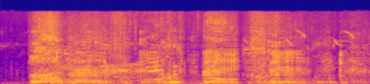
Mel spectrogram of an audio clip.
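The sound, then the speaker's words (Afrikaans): A lion roars loudly in several powerful, rumbling bursts separated by brief pauses, with a growling edge throughout and no other sounds around it. “Die leeu gee hom 'n boosaardige kyk en brul weer hard.”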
